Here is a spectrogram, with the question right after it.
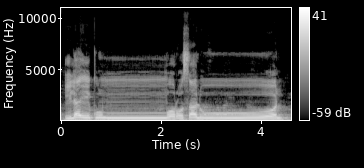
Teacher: میم ساکن کے بعد میم آئے تو پھر میم کو میم سے ملا کر غنہ اور اخفاء کے ساتھ پڑھا جائے گا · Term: ادغام شفوی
